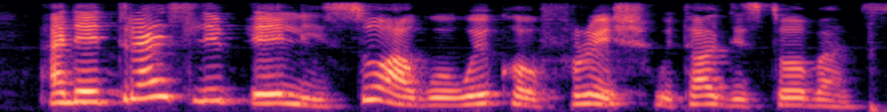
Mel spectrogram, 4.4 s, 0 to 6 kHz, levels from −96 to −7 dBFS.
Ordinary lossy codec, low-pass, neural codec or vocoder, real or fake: none; 5.4 kHz; none; real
